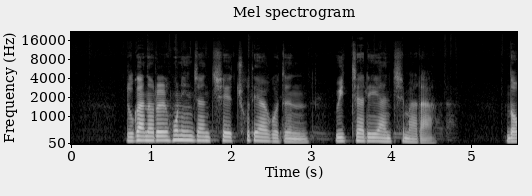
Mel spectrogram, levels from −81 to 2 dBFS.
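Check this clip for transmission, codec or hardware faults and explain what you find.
There is one fault, present across the whole recording. Every phrase of speech is trailed about a third of a second later by a faint, thin copy, some 27 dB below the direct voice. This is echo with no canceller: a far-end loudspeaker feeds the microphone, and nothing subtracts that return before it travels back.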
